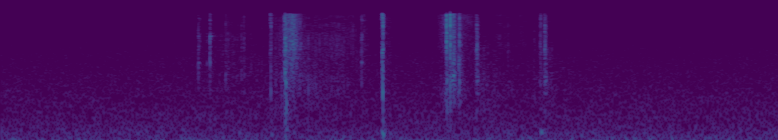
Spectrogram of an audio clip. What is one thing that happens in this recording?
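Paper pages rustle as a notebook is flipped open.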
